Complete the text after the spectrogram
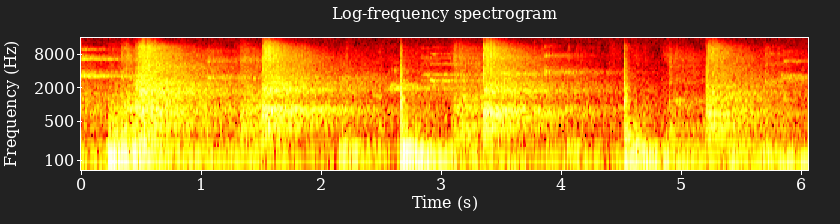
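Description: Sneakers squeak and thud on a wooden floor.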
